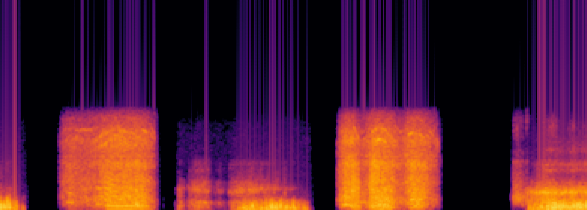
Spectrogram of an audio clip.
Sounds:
Sniff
